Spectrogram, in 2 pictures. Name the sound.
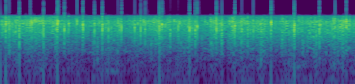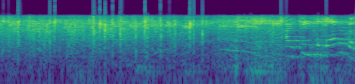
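school ceremony audience applause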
